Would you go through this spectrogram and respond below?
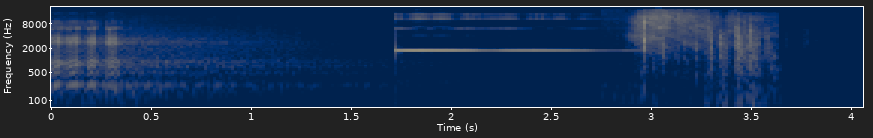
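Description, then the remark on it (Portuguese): A sheep bleats once, its wavering cry fading away, then a clear ringing chime sounds before a short, breathy burst of noise at the end. “a ovelha, bem, ela ficou lá fora, encharcada.”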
